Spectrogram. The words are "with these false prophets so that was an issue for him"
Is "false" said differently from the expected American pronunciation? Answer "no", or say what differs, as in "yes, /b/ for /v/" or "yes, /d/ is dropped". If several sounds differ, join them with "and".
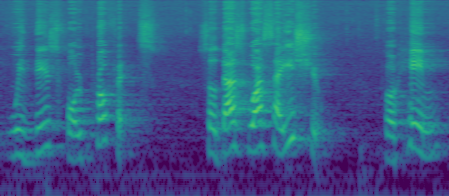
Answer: yes, /s/ is dropped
